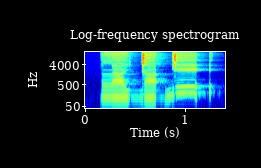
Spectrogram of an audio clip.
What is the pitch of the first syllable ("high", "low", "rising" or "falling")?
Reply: high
